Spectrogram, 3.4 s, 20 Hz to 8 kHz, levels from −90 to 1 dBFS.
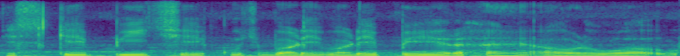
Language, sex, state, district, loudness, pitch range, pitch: Hindi, male, Bihar, Katihar, -18 LUFS, 115-120 Hz, 115 Hz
